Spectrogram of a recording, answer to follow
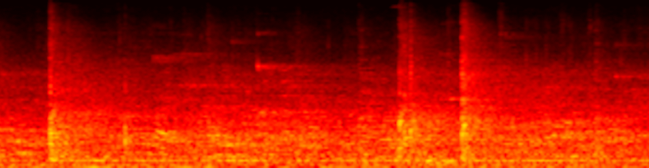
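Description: Badminton rackets striking a shuttlecock: a sharp smack about half a second in, a lighter one soon after, and two more close together around four seconds in. Underneath is a steady hubbub of voices in a large sports hall.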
